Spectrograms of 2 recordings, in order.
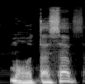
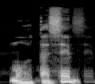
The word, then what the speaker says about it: محتسب: غور سے سنیے، مجلس۔ ساتواں لفظ ہے محتسب۔ یہ غلط تلفظ ہے، درست تلفظ ہے محتسب۔ دوبارہ سنیے، محتسب۔ بچوں آپ بھی غور سے سنیے، محتسب۔ آٹھواں لفظ ہے محل۔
